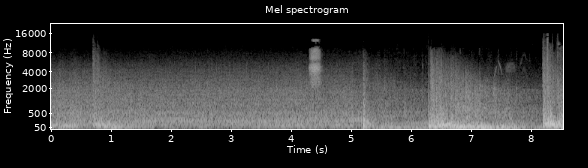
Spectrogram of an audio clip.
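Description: Tank cannons fire in the online game World of Tanks during a low-tier British tank match. Several heavy booming shots go off at irregular intervals over a constant rumbling engine drone.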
